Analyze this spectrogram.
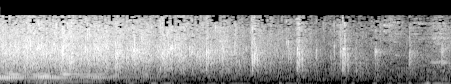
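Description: An audience applauds in a church, dense clapping that starts full and gradually thins into scattered claps as it fades.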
